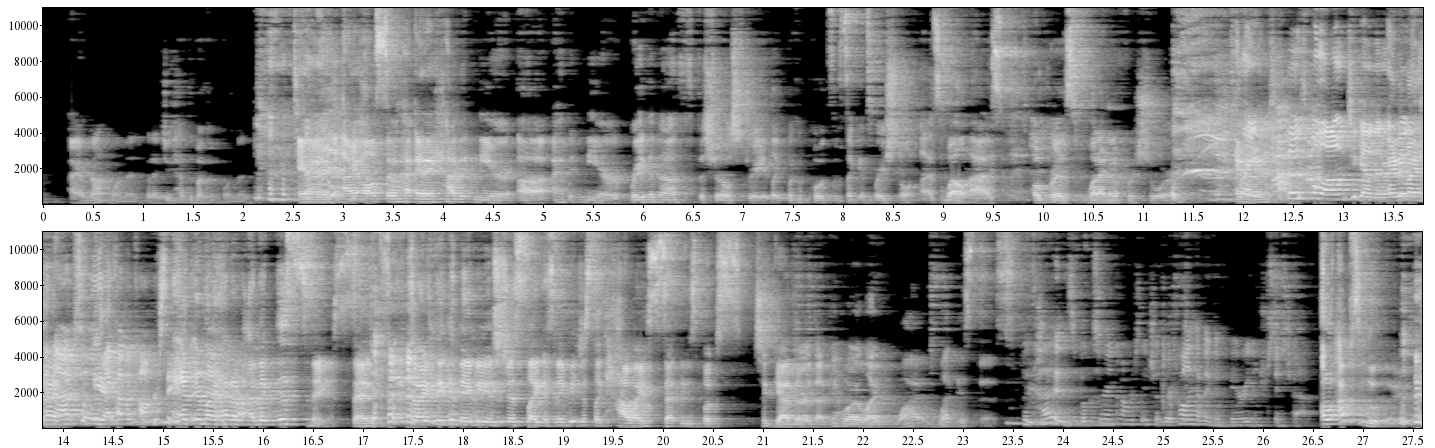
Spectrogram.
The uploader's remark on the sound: From the Front Porch Live from Reader Retreat! A recording of our live show from our February Reader Retreat!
